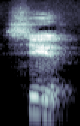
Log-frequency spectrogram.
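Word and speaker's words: sûr: சரி, இந்த சொல்ல பாருங்க சீர் என்று சொல்லுவோம். சீர் என்று சொன்னால் மேலே அல்லது மீது என்றதை குறிக்கும். சரி, ஆனால் இந்த ஆக்சன் சர்க்கம்ஃப்ளெக்ஸோட பாருங்க சீர் கொஞ்சம் எழுப்பீங்கள் சீர் சீர் என்று சொன்னால் நிச்சயமாக என்றதை குறிக்கும். அதான் நீங்கள் சொல்வீங்க பியான் சீர் என்று சொல்வீங்கள் என்ன.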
